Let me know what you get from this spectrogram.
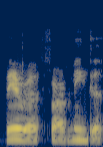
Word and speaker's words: Vera Farmiga: and Vera Farmiga. I think that's how you say her name. – I believe so, yeah.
